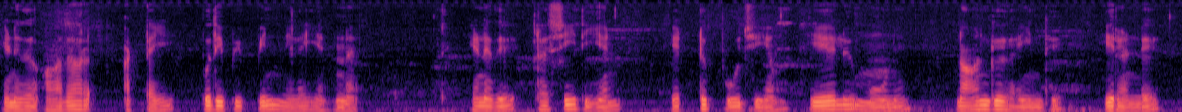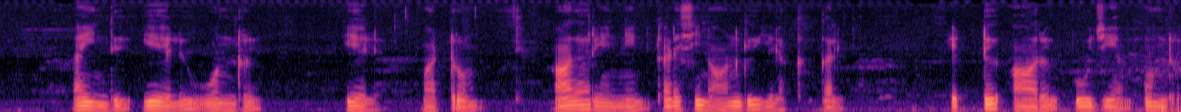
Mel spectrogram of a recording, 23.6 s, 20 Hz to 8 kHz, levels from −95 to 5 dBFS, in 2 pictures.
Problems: none marked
